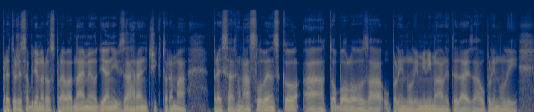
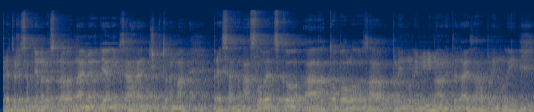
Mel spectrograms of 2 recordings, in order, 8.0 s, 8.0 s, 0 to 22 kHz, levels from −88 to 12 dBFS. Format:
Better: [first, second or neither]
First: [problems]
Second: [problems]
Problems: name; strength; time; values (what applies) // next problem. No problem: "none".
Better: first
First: none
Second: room echo; noticeable; dies away in 2.4 s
